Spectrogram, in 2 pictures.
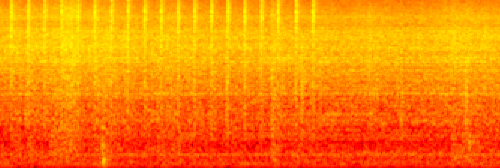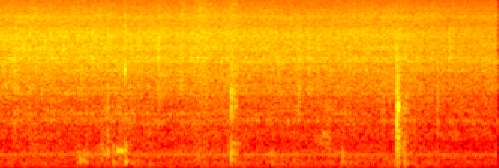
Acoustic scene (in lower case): kitchen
